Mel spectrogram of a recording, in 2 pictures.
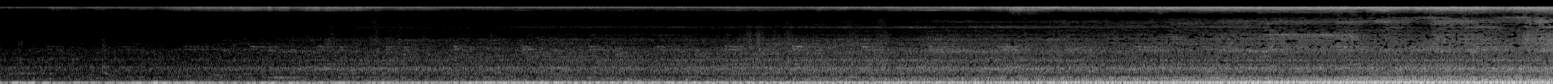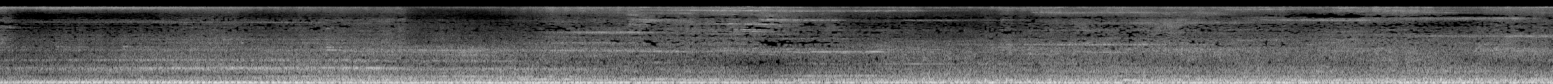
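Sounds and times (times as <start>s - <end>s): freight train rumbling by: 0.0s - 31.0s
high wheel squeal: 8.2s - 31.0s.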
